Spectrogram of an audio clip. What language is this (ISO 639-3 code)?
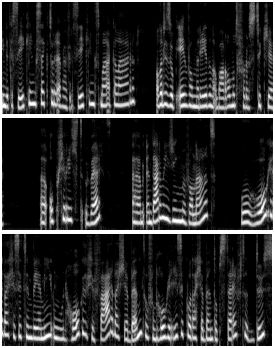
nld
